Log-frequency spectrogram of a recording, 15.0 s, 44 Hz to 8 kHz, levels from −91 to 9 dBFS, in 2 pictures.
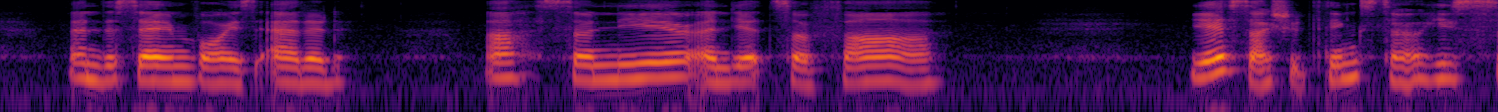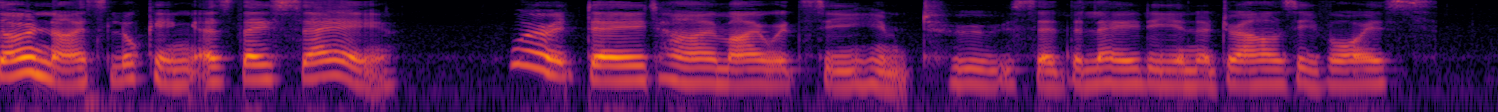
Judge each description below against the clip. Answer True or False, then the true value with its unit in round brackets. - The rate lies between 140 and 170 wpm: True (160 wpm)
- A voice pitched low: False (185 Hz)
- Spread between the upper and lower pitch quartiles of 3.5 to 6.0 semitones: True (4.2 semitones)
